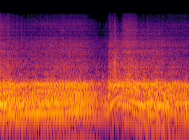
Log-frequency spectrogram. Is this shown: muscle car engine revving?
yes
